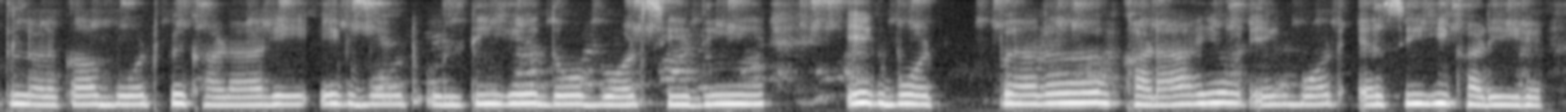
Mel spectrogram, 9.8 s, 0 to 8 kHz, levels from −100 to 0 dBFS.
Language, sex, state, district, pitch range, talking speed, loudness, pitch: Hindi, female, Bihar, Gopalganj, 220-245 Hz, 160 wpm, -15 LUFS, 230 Hz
